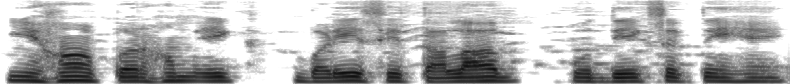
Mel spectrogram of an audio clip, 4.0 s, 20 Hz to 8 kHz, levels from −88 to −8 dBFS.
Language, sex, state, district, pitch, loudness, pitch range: Hindi, male, Bihar, Supaul, 135 Hz, -19 LUFS, 130-140 Hz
